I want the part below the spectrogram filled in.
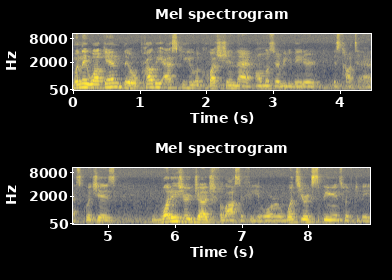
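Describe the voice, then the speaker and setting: Lively intonation and big swings in loudness come at a fairly quick pace, with audible room echo and light background noise. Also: man, fairly high pitch for a man. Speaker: debate coach. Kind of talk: training lecture. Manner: fast. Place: meeting room. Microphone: camera far.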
